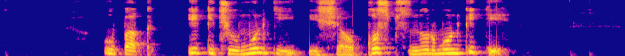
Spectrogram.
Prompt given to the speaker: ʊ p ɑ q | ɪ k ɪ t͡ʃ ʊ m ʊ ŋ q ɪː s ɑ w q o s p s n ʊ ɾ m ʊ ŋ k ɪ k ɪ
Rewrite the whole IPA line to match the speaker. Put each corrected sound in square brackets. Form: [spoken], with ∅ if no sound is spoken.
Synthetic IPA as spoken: ʊ p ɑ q | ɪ k ɪ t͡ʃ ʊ m ʊ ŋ [k] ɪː [ʃ] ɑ w q o s p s n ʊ ɾ m ʊ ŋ k ɪ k ɪ

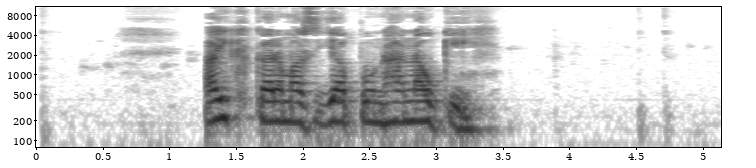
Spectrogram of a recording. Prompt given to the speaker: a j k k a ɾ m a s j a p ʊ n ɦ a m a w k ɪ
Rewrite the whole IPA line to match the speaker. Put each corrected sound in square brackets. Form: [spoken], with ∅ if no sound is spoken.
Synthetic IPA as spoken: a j k k a ɾ m a s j a p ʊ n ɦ a [n] a w k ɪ

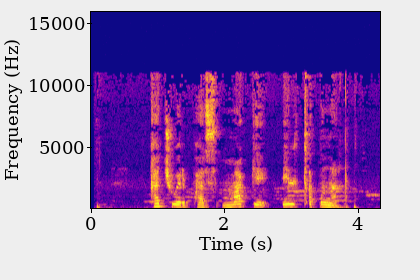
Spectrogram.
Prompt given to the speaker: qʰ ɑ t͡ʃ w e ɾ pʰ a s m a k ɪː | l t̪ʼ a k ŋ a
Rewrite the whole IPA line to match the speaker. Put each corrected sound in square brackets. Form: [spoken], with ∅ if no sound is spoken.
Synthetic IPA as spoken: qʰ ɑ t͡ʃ w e ɾ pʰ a s m a k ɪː | l t̪ʼ a [p] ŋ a

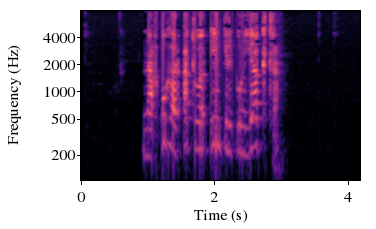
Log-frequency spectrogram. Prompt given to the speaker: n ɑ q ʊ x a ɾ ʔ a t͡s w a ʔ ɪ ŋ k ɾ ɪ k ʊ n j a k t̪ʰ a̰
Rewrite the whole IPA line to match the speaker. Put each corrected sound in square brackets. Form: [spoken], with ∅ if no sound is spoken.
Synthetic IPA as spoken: n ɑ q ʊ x a ɾ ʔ a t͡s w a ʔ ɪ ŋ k ɾ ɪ k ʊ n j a k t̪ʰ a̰

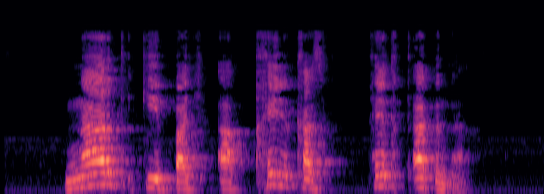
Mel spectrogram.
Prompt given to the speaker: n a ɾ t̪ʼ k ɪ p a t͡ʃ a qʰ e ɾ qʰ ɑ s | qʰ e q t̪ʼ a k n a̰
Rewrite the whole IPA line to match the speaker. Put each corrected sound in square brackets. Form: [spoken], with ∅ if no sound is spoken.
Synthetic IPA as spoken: n a ɾ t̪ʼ k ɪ p a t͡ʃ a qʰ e [ʎ] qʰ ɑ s | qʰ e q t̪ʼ a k n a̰

